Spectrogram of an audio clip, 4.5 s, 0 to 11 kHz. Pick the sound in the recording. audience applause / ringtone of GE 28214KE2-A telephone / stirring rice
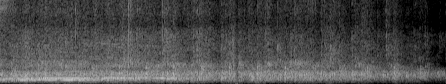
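audience applause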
